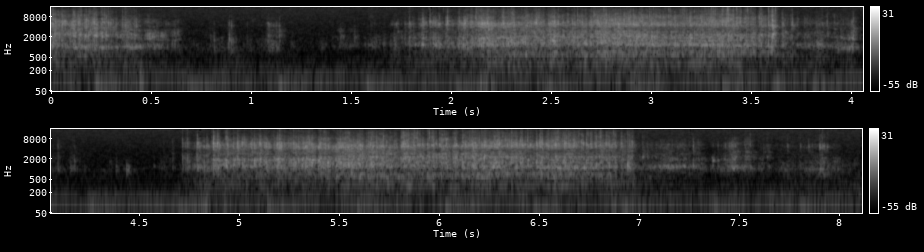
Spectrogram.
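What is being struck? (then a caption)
Silicone scrubber pad. Long painted nails scratch across the textured face of a small, flat, solid purple silicone scrubber pad with a hanging loop. Two sustained bursts of bright, raspy scratching swell and fade, separated by quieter, softer scraping. A faint steady low hum runs underneath throughout.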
